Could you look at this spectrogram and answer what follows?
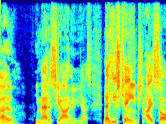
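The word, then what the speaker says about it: Matisyahu: I'm not going to pronounce his name Mattis right. Yahoo. Mattis Yahoo, yes.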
